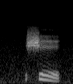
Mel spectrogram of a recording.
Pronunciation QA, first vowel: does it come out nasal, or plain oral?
oral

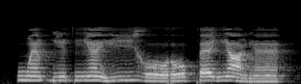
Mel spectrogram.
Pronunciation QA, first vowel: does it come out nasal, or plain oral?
nasal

